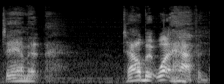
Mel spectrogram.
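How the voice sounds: A man's put-on character voice, bright and sharp in tone, with vocal fry, a husky, rough edge, and a moderate pace.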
